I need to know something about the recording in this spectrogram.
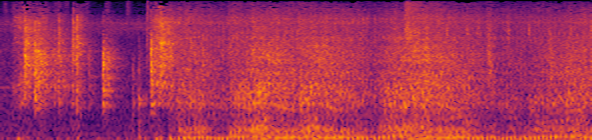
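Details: Motorcycle after cleaning the dirty brake-lever switches that stop the starter working: starter catches, the engine fires and revs up cleanly, then settles into a steady, even run with no misfire. Normal start and revving.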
